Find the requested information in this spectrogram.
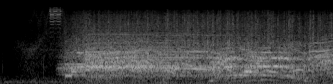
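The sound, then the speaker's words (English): Angry crowd at mass protests in Thailand erupts into a loud, continuous mass of shouting voices after a quiet half-second start and stays dense to the end. “That's the sound of mass protests in Thailand, actually. I don't have a translation, but they're angry.”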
